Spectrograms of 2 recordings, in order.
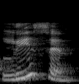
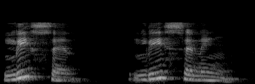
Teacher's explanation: a sílaba forte está aqui no lis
